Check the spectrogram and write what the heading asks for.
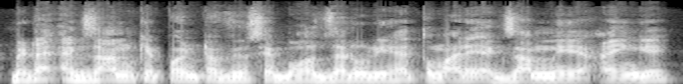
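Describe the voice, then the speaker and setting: A man's voice: mid-range voice, fairly even intonation, brisk. A man with an Indian accent teaching an English grammar lesson, explaining in Hindi, giving English examples and quizzing his students as he goes. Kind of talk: classroom lesson.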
